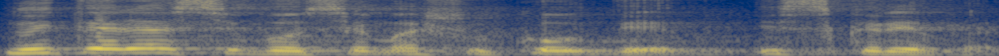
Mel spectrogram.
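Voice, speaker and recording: A man with ordinary pitch variation, amid noticeable background noise and audible room echo. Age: 80s. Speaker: lecturer. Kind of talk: lecture with audience questions.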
